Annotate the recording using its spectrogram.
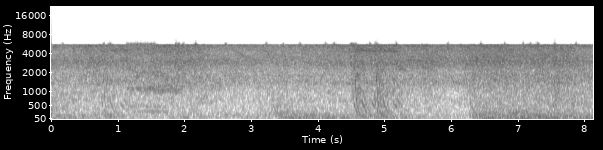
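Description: A laser weapon fires with sharp, falling zaps.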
